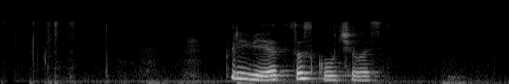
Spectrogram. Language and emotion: Russian, positive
